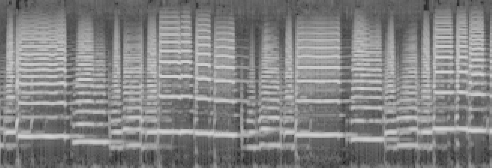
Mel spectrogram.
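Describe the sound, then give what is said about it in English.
Overdriven blues guitar through a combo amp plays a loud, continuous melodic line of sustained notes with short pauses, with no voices. “Blues sound out of a combo amp.”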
